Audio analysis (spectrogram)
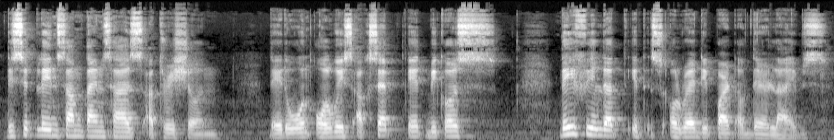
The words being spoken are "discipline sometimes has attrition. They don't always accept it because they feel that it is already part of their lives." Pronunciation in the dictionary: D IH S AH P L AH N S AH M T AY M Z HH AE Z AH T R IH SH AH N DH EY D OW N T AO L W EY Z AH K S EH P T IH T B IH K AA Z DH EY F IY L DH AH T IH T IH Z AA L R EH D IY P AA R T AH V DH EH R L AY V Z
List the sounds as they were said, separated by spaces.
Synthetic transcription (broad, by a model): D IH S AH P L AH N S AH M T AY M S HH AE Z AH T R IH SH AH N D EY D OW N T AO L W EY S AH K S EH P T IH T B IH K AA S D EY F IY L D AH T IH T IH S AA L R EH D IY P AA R T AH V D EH R L AY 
